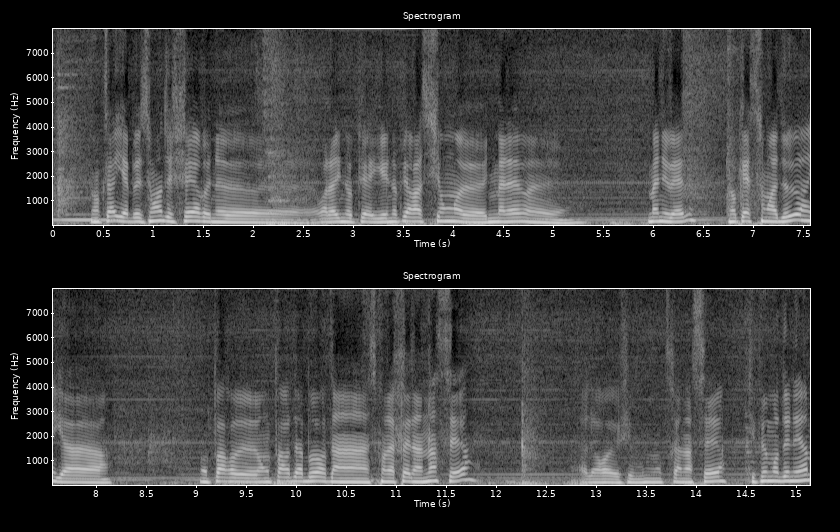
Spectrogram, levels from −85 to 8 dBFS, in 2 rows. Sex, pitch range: male, 115-170 Hz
